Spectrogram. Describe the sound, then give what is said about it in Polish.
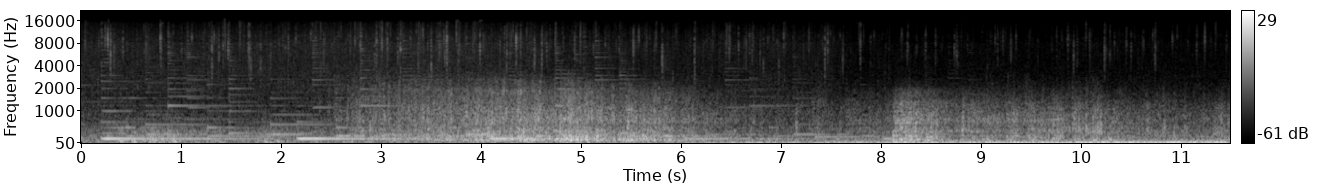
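Thunderstorm over a vineyard in hilly countryside: heavy rain hisses steadily throughout while deep thunder rolls and rumbles, swelling louder in the second half, with a faint steady tone underneath at the start. “Ale burza nam się rozpętała.”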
